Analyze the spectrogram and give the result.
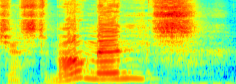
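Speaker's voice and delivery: a bit exasperated, very high, loud, shrill. Narrator voicing Nalia as she calls out from inside, a little frustrated. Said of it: "a little bit frustrated sounding".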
